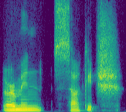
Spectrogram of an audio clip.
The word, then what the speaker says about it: Ermin Sakic: Our next speaker is Ermin Sakic. Am I saying that correctly? You are pronouncing it correctly, Bjorn.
